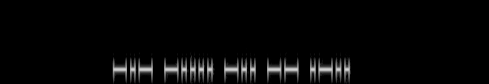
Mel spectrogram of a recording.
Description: Morse code, heard as a keyed tone, about 27 wpm, 700 Hz. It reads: K6DML
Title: USA Call Signs - 5 Characters - 4x Character Spacing - 28wpm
